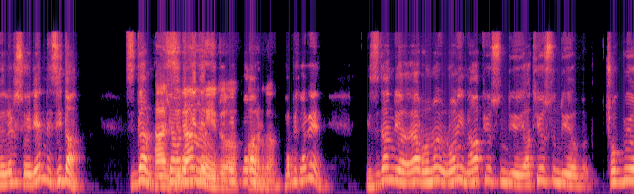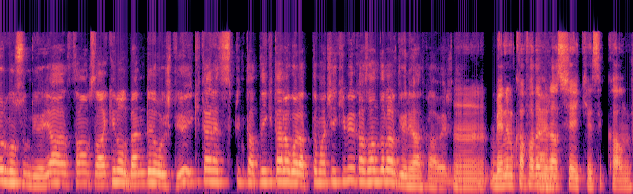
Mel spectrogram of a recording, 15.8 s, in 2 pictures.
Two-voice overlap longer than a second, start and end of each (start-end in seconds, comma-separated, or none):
1.9-3.5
